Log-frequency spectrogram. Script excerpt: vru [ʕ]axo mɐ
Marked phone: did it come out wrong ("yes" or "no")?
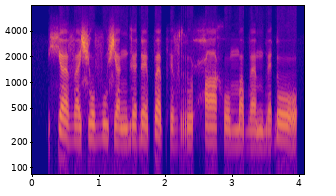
yes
